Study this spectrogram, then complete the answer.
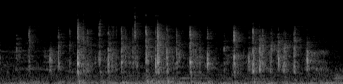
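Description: Fingers tap out a short word on a computer keyboard, a quick run of close, light clicks in bursts with brief pauses, alone and without speech.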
